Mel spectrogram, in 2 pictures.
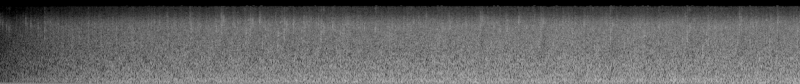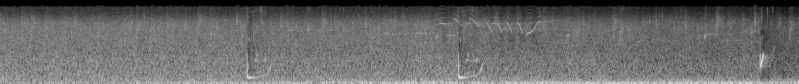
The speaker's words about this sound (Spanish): La lluvia cayó sobre el pueblo hasta agotarse.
